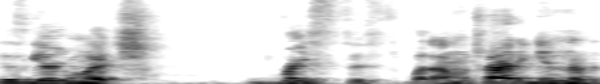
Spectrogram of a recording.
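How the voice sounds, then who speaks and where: Audible room echo surrounds a woman speaking at a moderate pace. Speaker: YouTuber telling a story time. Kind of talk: storytime vlog. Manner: loud.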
